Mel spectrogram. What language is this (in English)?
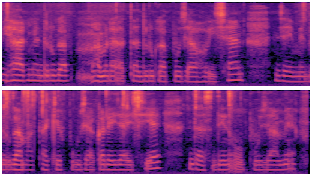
Maithili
